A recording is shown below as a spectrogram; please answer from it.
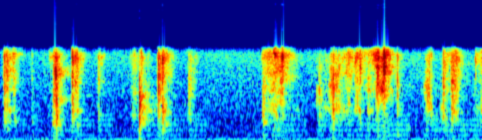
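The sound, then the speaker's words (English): Four cards flipped over one by one for a reading about the coming months: many soft, quiet ticks and slaps in irregular bursts, with no talk. “what I did was flipped over four cards”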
